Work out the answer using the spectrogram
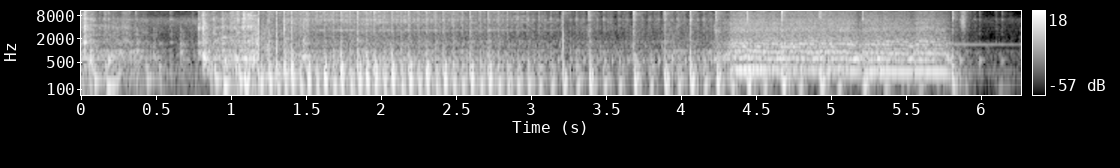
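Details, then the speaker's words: Cheap go-kart small engine on starting with some throttle: fires in rapid uneven bursts, then a rough, lumpy clatter; owner hoped it was the clutch engaging. "what the hell was that noise is it trying to engage the clutch that's what I'm hoping it was cuz that sounded horrible"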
